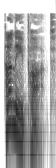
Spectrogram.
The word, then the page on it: honeypot: British English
